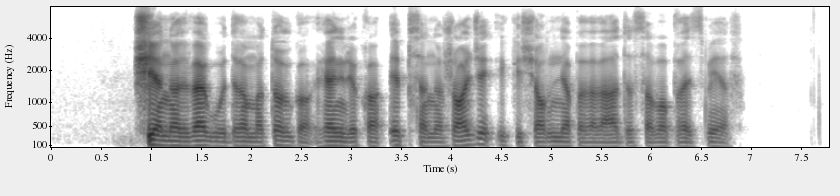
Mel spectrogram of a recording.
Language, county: Lithuanian, Alytus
